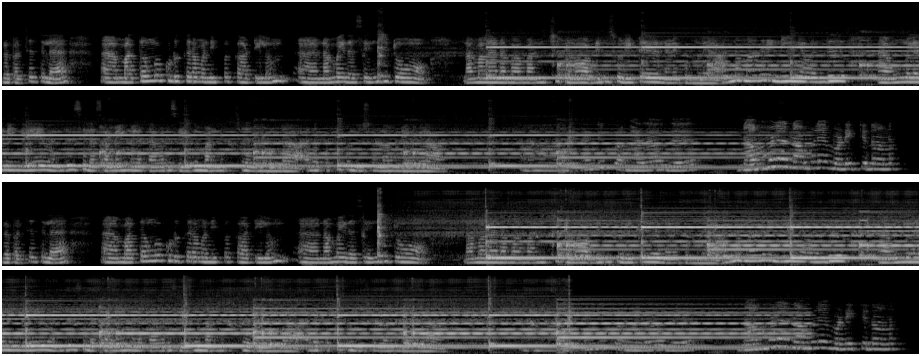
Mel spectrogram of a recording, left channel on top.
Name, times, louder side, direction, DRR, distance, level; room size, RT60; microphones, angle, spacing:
voice 1, 0.0-12.3 12.6-13.6, left 2 dB, 45° left, 1.0 m, -31 dB
sound 1, 3.7-3.8 4.8-17.3, right 5 dB, 75° right, 0.4 m, -23 dB
voice 2, 14.3-16.1 16.5-18.1, left 2 dB, 90° left, 1.1 m, -35 dB
5.3 x 2.2 x 2.3 m
head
